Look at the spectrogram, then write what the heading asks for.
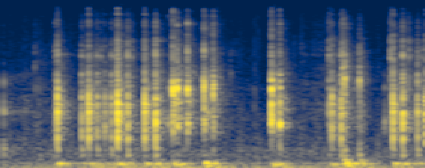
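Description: Typing on a computer keyboard, quick bursts of clicking keystrokes in irregular clusters with short pauses between them, close and fairly quiet.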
